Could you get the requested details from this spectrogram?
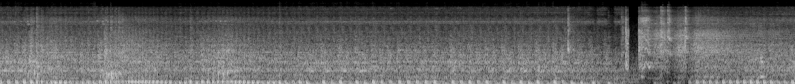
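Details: Honda Grom just after Chimera intake install: small single settles into a steady, even idle with a noticeably deeper, throaty intake note, no knocks or misses; healthy idle.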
